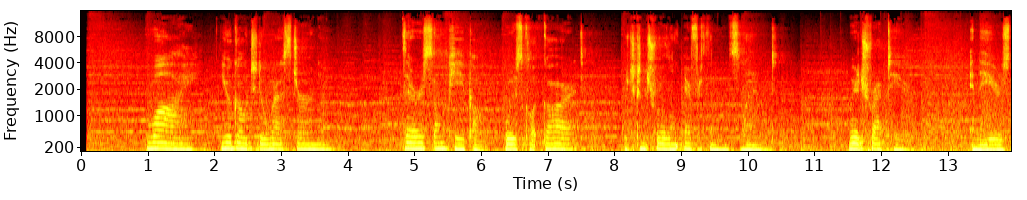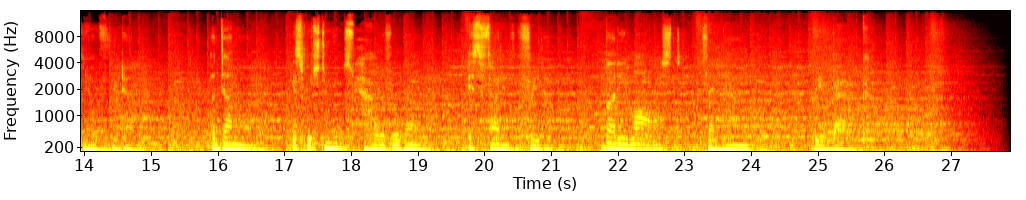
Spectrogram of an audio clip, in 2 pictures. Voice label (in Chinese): 英女 大气英语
